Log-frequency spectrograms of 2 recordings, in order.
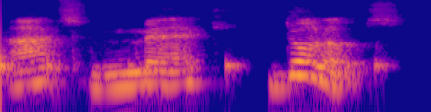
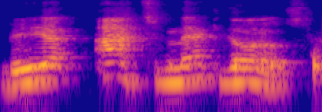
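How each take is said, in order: First: Softer, very slow, "McDonald's" split in pieces; broken-up model phrase. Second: "at McDonald's" said slowly but joined up; slow model phrase. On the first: Teacher breaking the phrase down for students, very slow. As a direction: pause between "at", "Mc" and "Donald's". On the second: Teacher modelling the phrase for students, slow and connected. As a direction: say "McDonald's" carefully as one word. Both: Shown as a demonstration.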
